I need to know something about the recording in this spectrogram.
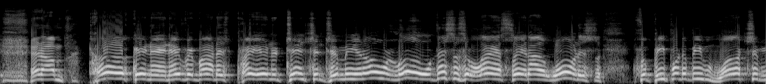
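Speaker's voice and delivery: high, loud, hammed-up preacher wail; mock melodramatic politician. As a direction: ham it up like a showboating lawmaker praying for the cameras. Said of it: "like these real dramatic performances".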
